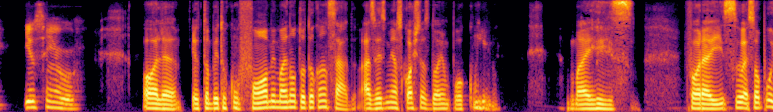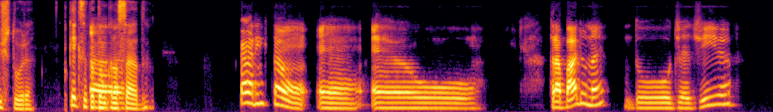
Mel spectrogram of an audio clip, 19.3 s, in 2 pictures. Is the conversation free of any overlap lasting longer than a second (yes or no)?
yes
